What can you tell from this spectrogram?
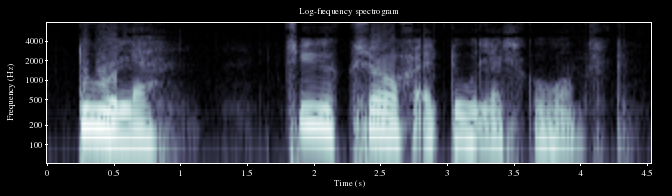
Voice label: "duula", smalgyax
